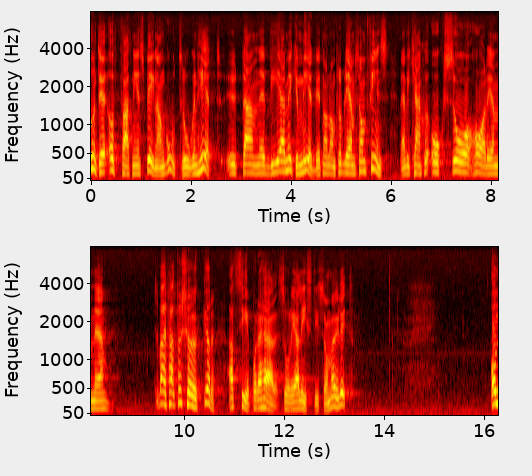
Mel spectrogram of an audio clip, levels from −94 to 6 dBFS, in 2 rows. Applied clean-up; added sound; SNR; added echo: none; none; none; none.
